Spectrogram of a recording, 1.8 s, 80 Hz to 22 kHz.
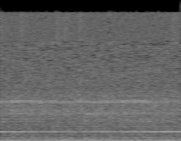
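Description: Jet engines of the Air France AF447 airliner pushed to full thrust, a loud, steady, dense low roar throughout a short stretch with no voices.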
